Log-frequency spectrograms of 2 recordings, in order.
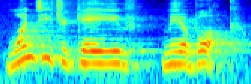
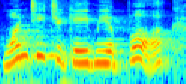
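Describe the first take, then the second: First: There is a pause after the word gave. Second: There is no pause after the word gave. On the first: The speaker calls it wrong. "I put a pause after gave" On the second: The speaker calls it right. "Let's take this guy out"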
